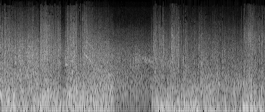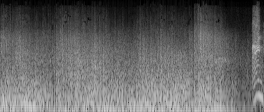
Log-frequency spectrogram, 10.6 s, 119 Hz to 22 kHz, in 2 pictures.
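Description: Enemy artillery shells exploding on impact near British destroyers in a 1942 German newsreel combat scene, a series of loud heavy booms and blasts with rumbling aftermath, dense and continuous with brief lulls.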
